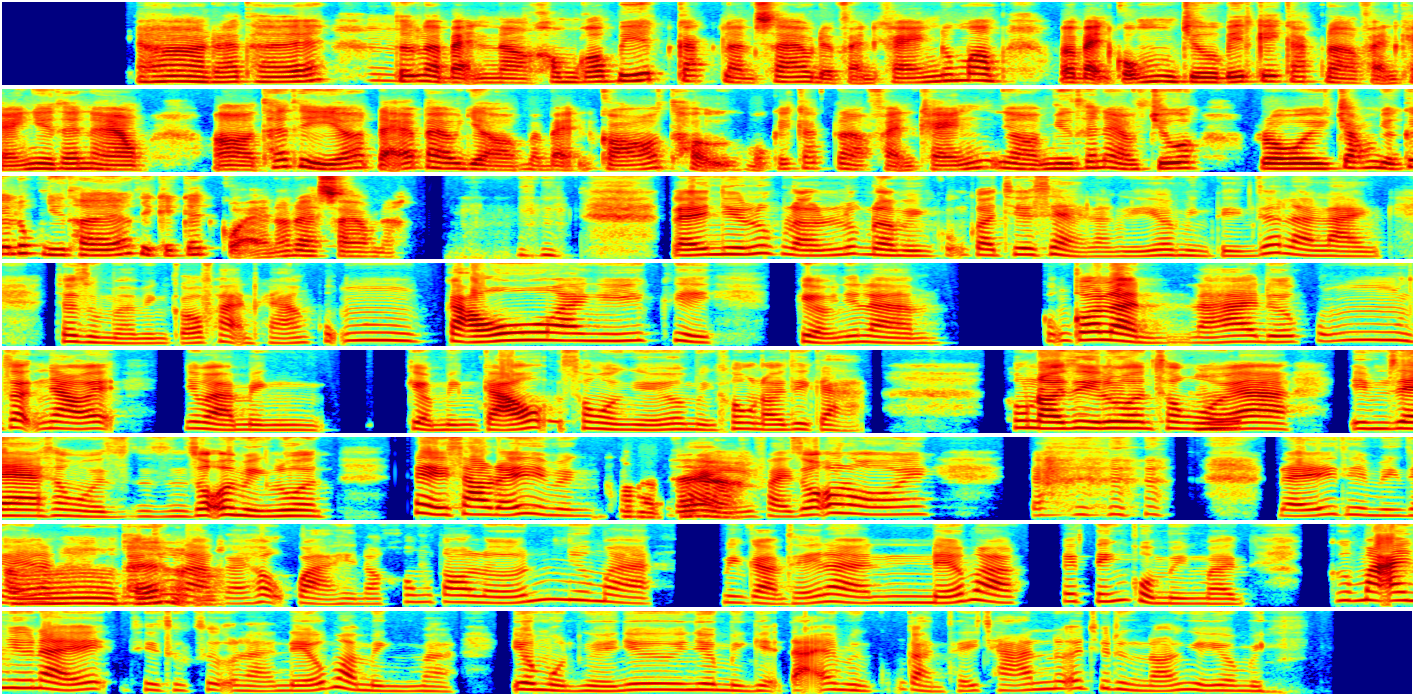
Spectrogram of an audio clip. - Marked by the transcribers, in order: tapping; laugh; other background noise; laugh; laughing while speaking: "mình"
- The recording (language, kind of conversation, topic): Vietnamese, advice, Làm sao xử lý khi bạn cảm thấy bực mình nhưng không muốn phản kháng ngay lúc đó?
